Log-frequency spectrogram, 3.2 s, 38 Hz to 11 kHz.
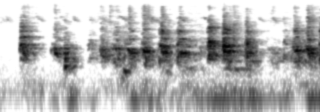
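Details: Pelung chicken, a kept bird, recorded 17 May 2024 in laughing-style crowing: a quieter series of short, rough, chopped bursts repeated about every third of a second without a long held note.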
